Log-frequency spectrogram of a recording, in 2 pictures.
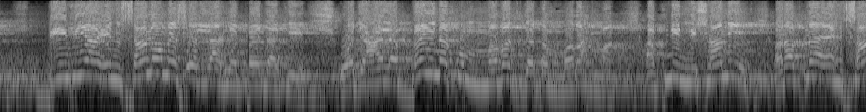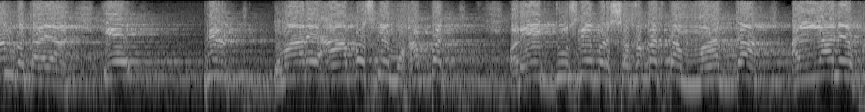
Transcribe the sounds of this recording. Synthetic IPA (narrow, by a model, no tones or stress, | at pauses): biːbijãɪnsaːnõmẽseɐlːaːɦnepɛːd̪aki | wɐd͡ʒɐʕalbɐːnɐkʊmːɐbɐd̪ːɐt̪ɐwɐɾˤɐhmɐ̰ | ɐpninɪʃaːni | ɔːɾɐpnaɛɦsaːnbɐt̪aːja | ke | pʰɪɾ | t̪ʊmɦaːɾeʔaːpəsmẽmʊɦɐbːət̪ | ɔːɾeːk̚d̪uːsɾepɐɾʃɐfəqət̪kamaːd̪ːa | ɐlːaːɦneɐp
